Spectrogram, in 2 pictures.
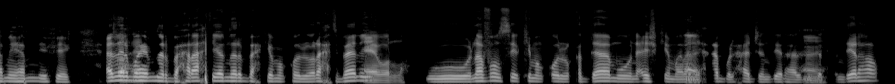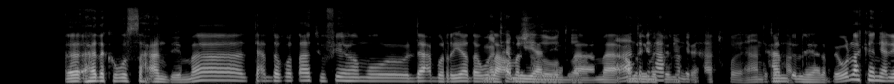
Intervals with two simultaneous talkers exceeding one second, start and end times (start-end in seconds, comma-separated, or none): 13.8-15.9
